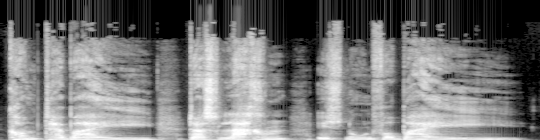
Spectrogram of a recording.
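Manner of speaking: high, slow witch's chant, stretching the vowels; old witch's incantation. A narrator's reading. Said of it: "murmelte dabei wieder".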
